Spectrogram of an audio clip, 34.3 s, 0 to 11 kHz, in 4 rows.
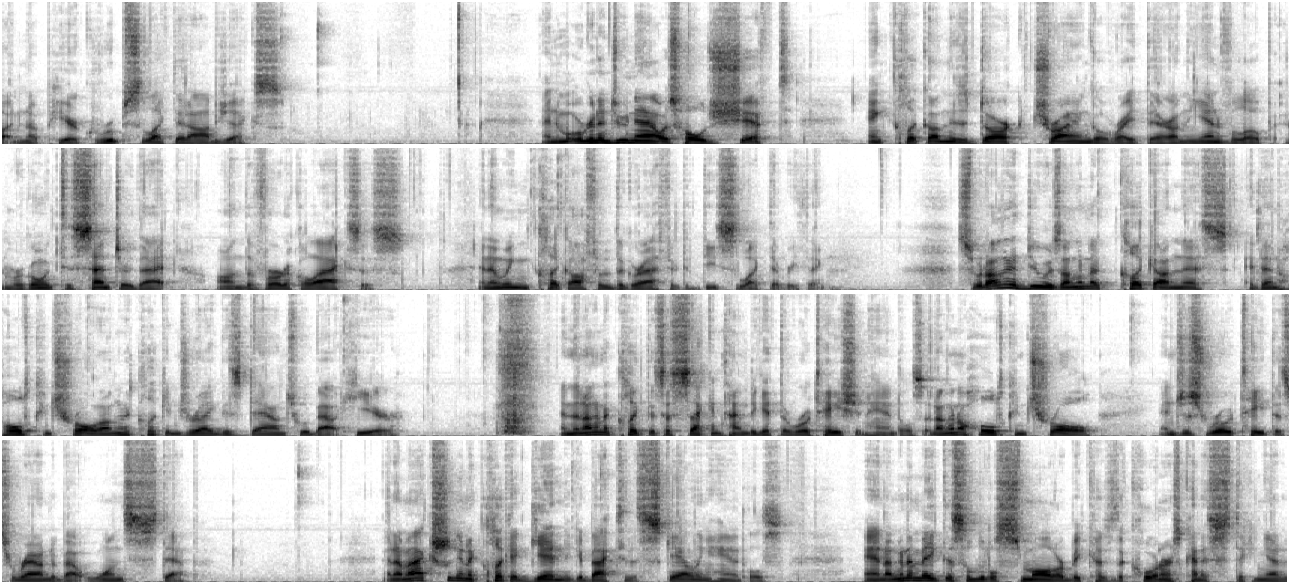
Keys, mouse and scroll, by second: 2.0 click, 6.2 shift+click, 10.3 click, 12.3 click, 16.1 click, 17.9 ctrl+click, 20.5 click, 24.8-28.1 ctrl+drag, 29.7 click.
